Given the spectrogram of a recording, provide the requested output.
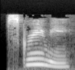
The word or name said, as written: screamy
